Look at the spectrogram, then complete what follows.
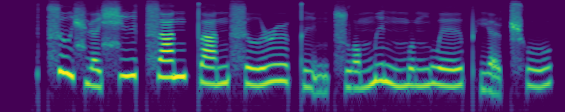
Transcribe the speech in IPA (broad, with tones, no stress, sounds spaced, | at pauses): t͡s ɹ̩˥˩ ɕ ɥ ɛ˩ ɕ i˥ t͡s a˥ n t̪ a˧˥ n s ɹ̩˧˥ ɻ ɻ̩˥˩ t̪ ḭ˨˩ n t͡s w ɔ˦ m i˥˩ n m ʊ˧˥ ŋ w e˧˥ ɪ̯ pʰ j ɛ̰˨˩ ʈ͡ʂʰ u˧˥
